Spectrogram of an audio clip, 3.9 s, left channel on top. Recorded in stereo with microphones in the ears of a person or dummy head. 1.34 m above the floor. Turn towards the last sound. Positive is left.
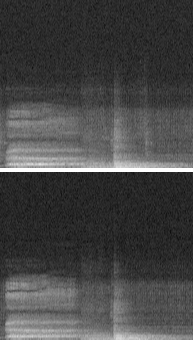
turn(degrees=-5)  # may be behind; listen again after turning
